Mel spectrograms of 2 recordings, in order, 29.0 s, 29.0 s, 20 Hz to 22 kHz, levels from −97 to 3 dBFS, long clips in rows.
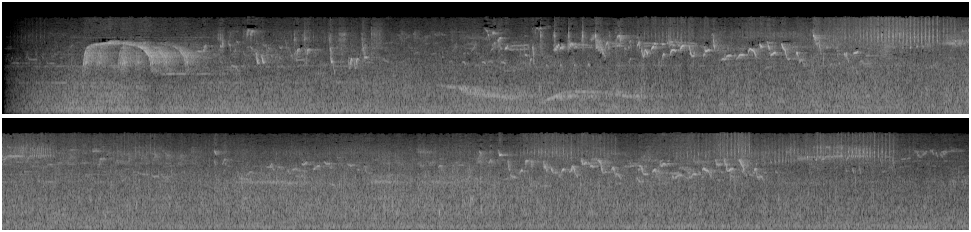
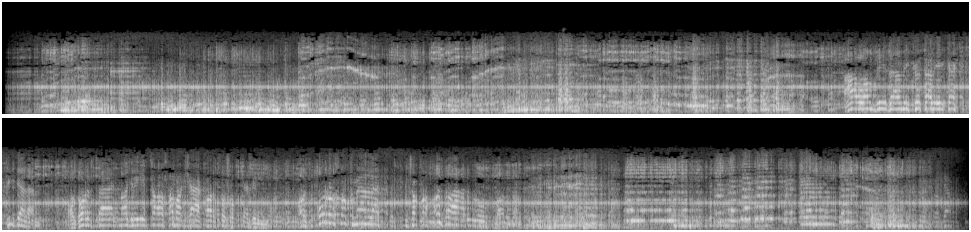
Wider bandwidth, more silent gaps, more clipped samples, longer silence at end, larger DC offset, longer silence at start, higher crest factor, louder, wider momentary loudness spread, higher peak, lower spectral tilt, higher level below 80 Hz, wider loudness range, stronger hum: first, 13 kHz vs 7 kHz; neither; neither; second, 0 s vs 0.15 s; neither; about the same, 0.15 s vs 0.15 s; about the same, 20 dB vs 18 dB; second, -31 LUFS vs -20 LUFS; first, 11 LU vs 7 LU; second, -14 dBFS vs 0 dBFS; second, -1 dB/octave vs -7.5 dB/octave; second, -58 dBFS vs -48 dBFS; first, 6 LU vs 2 LU; neither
